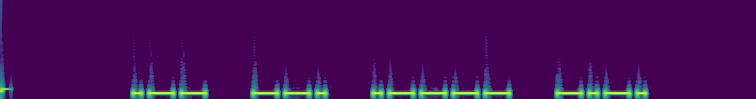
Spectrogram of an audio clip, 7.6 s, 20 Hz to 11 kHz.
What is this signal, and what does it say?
Morse code, heard as a keyed tone, about 16 wpm, spaced as for 11 wpm, 700 Hz. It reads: WG1C
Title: USA Call Signs - 2x Character Spacing - 15wpm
